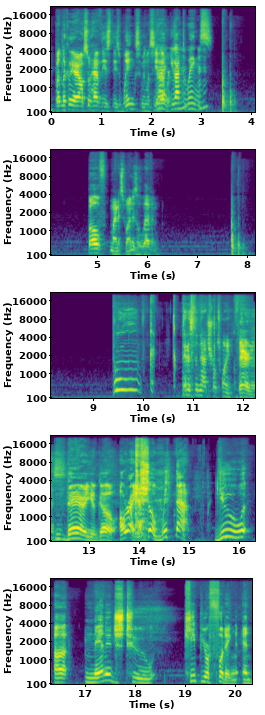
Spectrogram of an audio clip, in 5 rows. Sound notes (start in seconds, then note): 7.7 die thud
